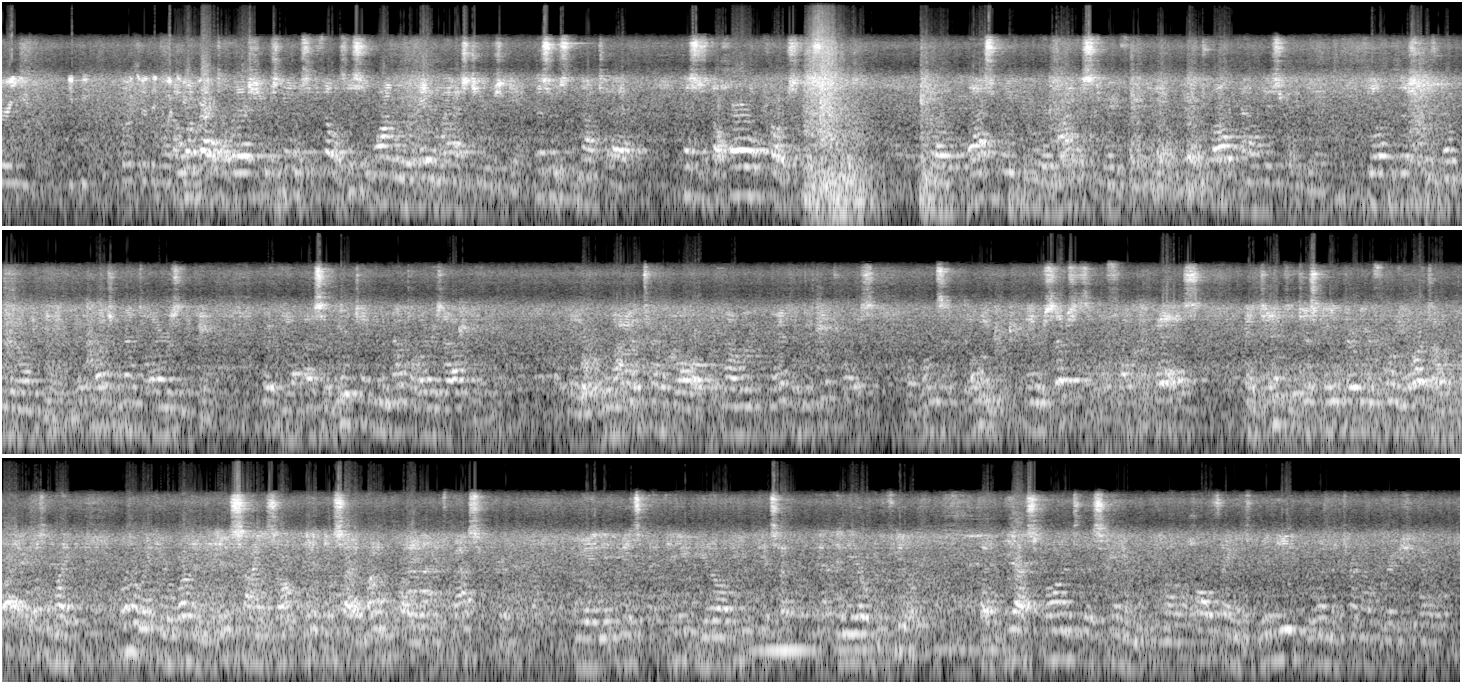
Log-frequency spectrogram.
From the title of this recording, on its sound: Press Conferences & Post-Game Interviews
